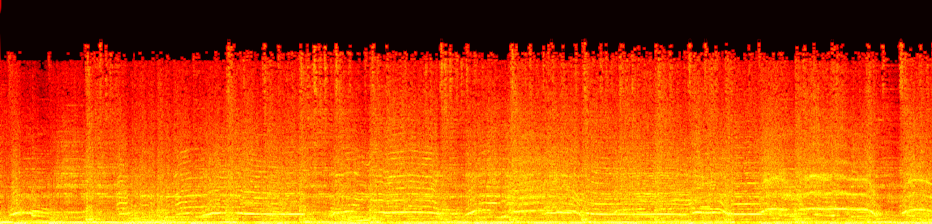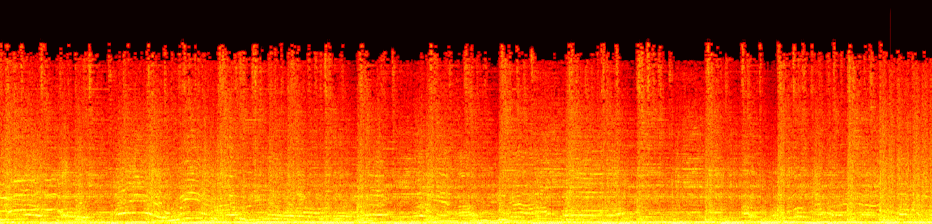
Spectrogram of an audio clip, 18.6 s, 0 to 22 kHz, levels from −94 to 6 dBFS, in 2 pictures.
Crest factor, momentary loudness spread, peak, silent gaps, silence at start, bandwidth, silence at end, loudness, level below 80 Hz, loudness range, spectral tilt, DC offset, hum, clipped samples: 8 dB; 1 LU; 0 dBFS; none; 0 s; 18 kHz; 0 s; -8 LUFS; -26 dBFS; 1 LU; -5 dB/octave; under 0.1%; none; under 0.1%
